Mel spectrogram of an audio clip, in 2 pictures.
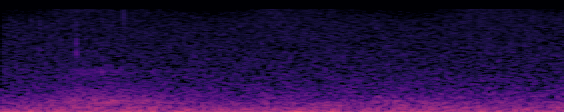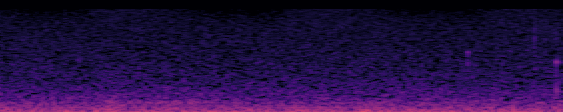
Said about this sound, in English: The waterfall descends like a liquid slide. Listen to the relaxing sound of this graceful waterfall. Plunging into crystal clear depths.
